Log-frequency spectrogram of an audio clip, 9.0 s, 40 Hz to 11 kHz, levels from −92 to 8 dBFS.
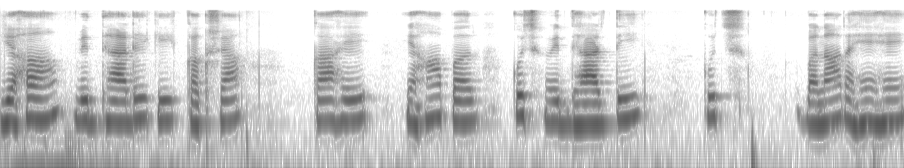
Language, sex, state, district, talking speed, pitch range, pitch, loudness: Hindi, female, Bihar, East Champaran, 95 wpm, 185-210 Hz, 195 Hz, -35 LUFS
